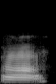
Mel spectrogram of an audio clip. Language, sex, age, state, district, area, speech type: Bengali, male, 30-45, West Bengal, Nadia, rural, conversation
